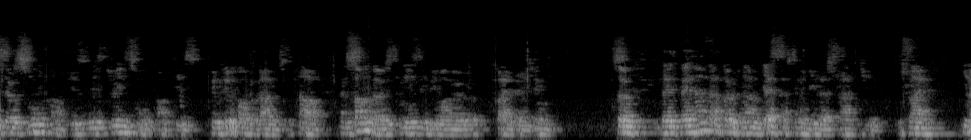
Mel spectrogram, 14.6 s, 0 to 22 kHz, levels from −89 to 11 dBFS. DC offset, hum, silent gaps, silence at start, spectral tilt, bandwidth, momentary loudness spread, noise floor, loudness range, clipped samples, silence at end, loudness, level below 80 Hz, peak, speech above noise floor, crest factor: under 0.1%; none; none; 0 s; -8 dB/octave; 8.6 kHz; 13 LU; -72 dBFS; 5 LU; under 0.1%; 0 s; -35 LUFS; -70 dBFS; -16 dBFS; 38 dB; 18 dB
